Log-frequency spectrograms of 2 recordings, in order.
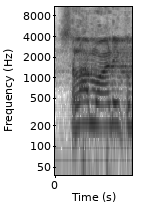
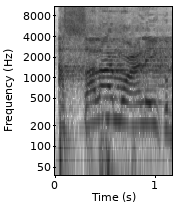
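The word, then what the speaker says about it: السلام عليكم: Asalamualaikum warahmatullah. Selam itu apa? Enggak sah. Itu al ketemu sin harusnya dibaca as. Innaka hamidum majid. Assalamualaikum.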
